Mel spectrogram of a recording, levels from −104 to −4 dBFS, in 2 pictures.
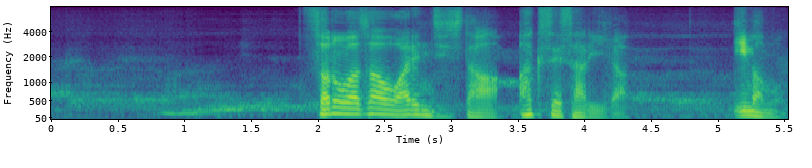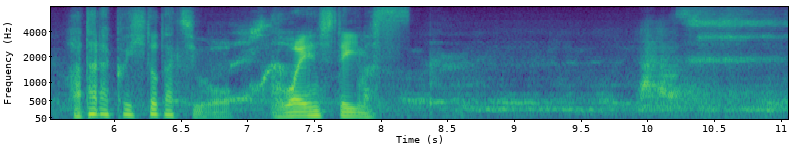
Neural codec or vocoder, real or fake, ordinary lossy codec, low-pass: codec, 16 kHz, 0.8 kbps, ZipCodec; fake; none; none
